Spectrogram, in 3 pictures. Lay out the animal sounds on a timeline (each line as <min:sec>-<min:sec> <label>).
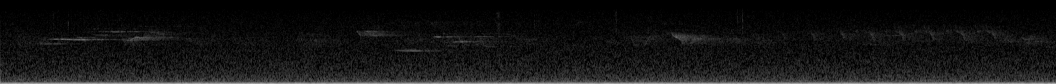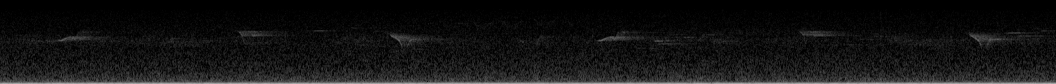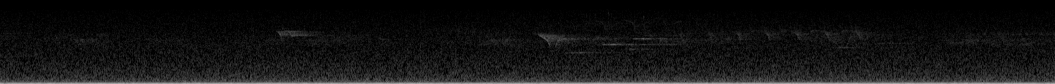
0:00.0-0:15.3 Blue-headed Vireo (Vireo solitarius)
0:00.4-0:01.6 Hermit Thrush (Catharus guttatus)
0:03.9-0:05.3 Hermit Thrush (Catharus guttatus)
0:07.4-0:10.4 Ovenbird (Seiurus aurocapilla)
0:16.2-0:31.7 Blue-headed Vireo (Vireo solitarius)
0:20.2-0:21.3 Hermit Thrush (Catharus guttatus)
0:26.8-0:27.9 Hermit Thrush (Catharus guttatus)
0:27.5-0:30.1 Ovenbird (Seiurus aurocapilla)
